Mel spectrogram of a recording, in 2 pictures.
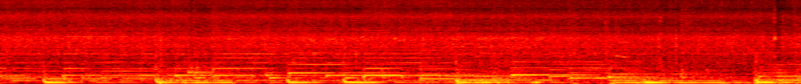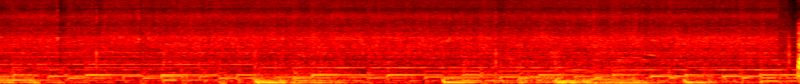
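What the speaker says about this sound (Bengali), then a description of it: "কড়াইতে সরিষার তেল আর পেঁয়াজ বাটা আর গোটা রসুন দিয়ে ভালোভাবে মিক্সড করে লাল লাল করে ভাজা করে নিতে হবে।" Onion paste and whole garlic fry in mustard oil in a wok for a Bengali fish kalia, a steady close sizzle with occasional scraping from stirring.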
